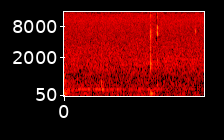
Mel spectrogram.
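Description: Near silence between narrated sentences, with one faint short click about 1.3 seconds in.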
